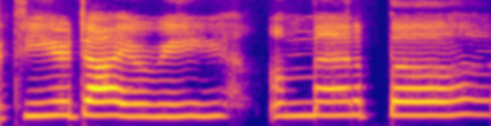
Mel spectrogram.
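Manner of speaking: a hint of a dreamy schoolgirl; girlish diary voice. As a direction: read it as a little girl confiding. Reading diary as Poppy.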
